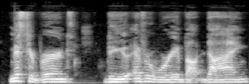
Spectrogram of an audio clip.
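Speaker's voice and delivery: normal talking voice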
